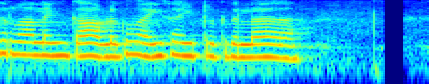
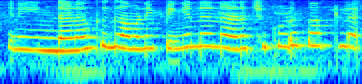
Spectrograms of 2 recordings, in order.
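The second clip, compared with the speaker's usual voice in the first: higher, choked-up voice close to tears; tearful bride overwhelmed by the family's kindness, voice breaking; tearful thanks; 6 semitones higher than usual. Acted. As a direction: thank her through happy tears. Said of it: "அந்த பிள்ளை ஏன் இப்படி அழுகுது?".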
